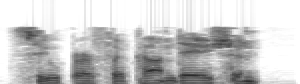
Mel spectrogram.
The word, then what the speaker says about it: superfecundation: Superfecundation. Superfecundation. – Yeah, so we're not crazy. Who would put F-U-C in the middle of that word? – No. – Okay, here's what it means. Superfecundation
